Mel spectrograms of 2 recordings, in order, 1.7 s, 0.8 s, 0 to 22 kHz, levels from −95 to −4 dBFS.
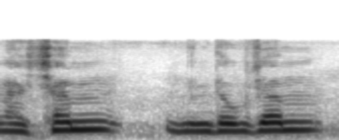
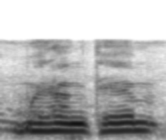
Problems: none marked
